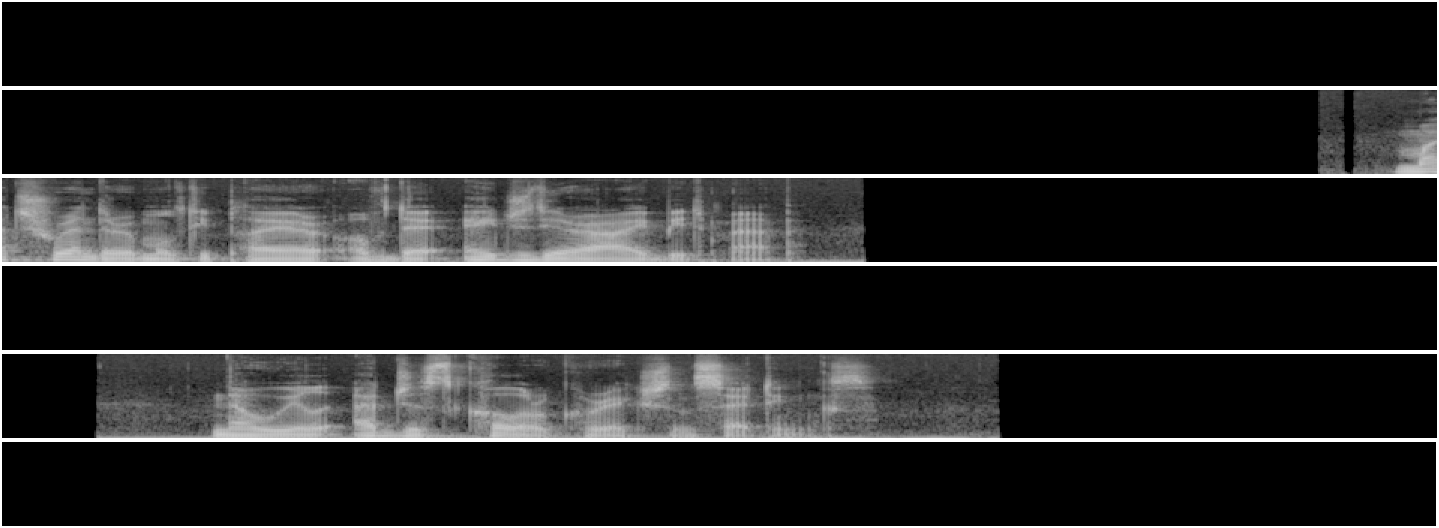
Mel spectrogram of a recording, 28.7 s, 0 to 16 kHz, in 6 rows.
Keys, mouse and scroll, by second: 3.1 click, 4.5 click, 7.8-8.1 drag, 8.6 click, 9.0 m, 11.1 click, 11.2 click, 13.0 click, 14.5 click, 14.9 2, 15.5 Return, 17.1-17.8 drag, 18.6 click, 18.7 click, 21.4 click, 22.3 3, 22.8 Return, 24.6 click, 25.0 2, 25.4 Return.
